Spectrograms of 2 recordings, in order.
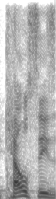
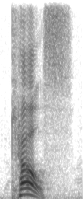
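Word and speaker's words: Kelce: it and right and the kelsey's have been the kelsey's as long as anybody knows but he said it's actually kels yes and so i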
